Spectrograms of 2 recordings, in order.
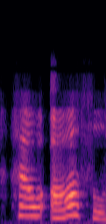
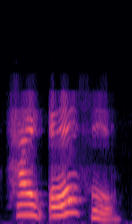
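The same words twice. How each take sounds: First: Loud high wail of dismay; groaning dismay. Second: Slow, loud, high moaning cry; drawn-out groaning wail. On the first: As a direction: wail it as she collapses in a chair. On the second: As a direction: stretch it out into a groan of horror. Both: A narrator's reading. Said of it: "dropped groaning into a vacant armchair".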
